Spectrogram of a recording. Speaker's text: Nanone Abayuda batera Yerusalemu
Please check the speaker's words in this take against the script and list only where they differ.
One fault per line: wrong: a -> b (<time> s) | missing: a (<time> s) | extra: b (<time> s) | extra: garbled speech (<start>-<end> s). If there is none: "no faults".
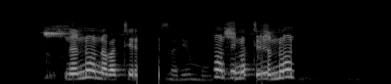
missing: Abayuda (1.0 s)
extra: garbled speech (2.1-2.9 s)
